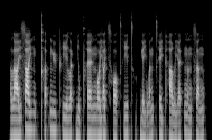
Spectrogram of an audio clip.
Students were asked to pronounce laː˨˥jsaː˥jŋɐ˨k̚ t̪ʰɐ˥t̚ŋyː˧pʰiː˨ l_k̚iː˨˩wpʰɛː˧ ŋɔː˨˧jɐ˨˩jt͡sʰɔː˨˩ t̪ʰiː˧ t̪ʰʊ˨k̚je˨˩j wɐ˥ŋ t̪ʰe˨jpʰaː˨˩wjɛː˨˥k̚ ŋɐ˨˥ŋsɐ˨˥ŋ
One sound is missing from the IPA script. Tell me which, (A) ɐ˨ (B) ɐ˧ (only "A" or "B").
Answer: B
